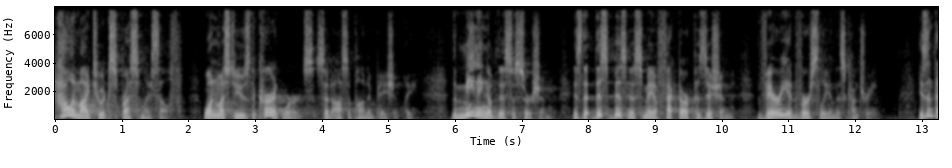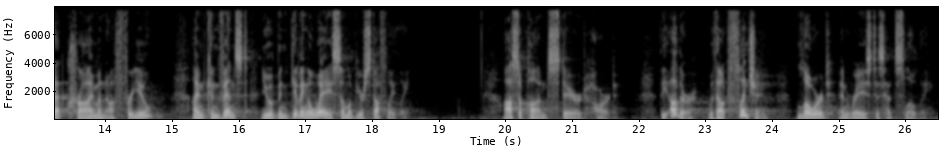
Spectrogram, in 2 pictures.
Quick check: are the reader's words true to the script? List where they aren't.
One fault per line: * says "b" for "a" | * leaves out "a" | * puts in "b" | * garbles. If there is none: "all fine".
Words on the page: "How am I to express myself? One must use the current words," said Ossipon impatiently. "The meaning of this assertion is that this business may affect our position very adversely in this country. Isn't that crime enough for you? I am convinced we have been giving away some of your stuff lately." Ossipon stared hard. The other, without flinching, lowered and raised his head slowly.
* says "you" for "we"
